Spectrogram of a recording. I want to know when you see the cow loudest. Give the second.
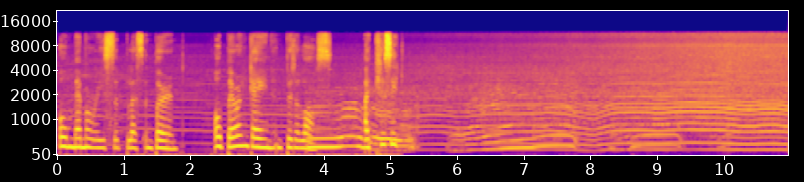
4 s.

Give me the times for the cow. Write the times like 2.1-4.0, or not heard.
3.7-10.2.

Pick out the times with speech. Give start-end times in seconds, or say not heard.
0.0-5.2.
